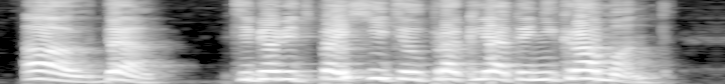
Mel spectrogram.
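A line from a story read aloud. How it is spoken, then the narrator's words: Roaring. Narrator (Russian): Взревел братец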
